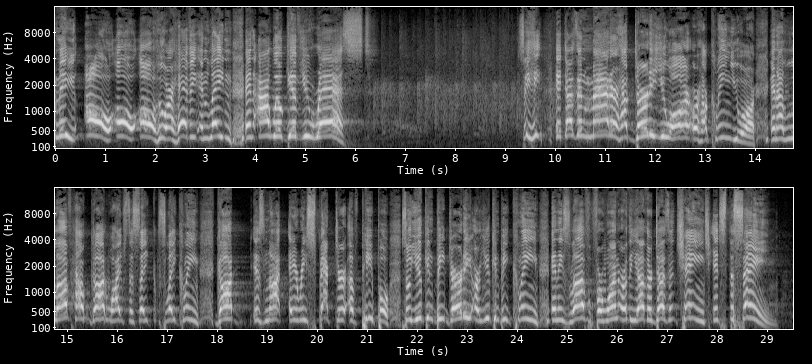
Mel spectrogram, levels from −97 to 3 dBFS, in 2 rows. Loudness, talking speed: -19 LUFS, 135 wpm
